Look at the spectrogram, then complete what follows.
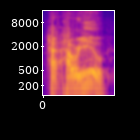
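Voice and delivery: high, eager voice for both sides; mimicked chat. Teen recalls friend's dad quizzing him, high mock voices. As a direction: act out the awkward breakfast exchange, pitched high.

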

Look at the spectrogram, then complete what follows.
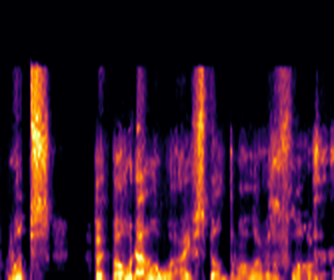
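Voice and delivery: high-pitched mock "oops"; feigned dismay. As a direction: play up a blatantly fake accident. Voices Wang pretending to spill the cure.

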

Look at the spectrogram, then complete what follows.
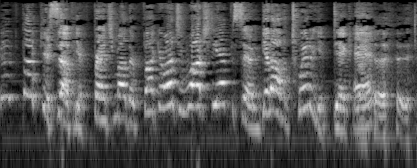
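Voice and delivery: high, loud hammed-up tirade; mock furious retort. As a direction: tear into him in a squeaky rage. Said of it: "I was about to be like".

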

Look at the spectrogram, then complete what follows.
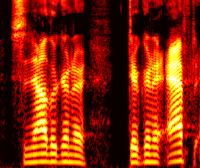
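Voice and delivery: normal talking voice

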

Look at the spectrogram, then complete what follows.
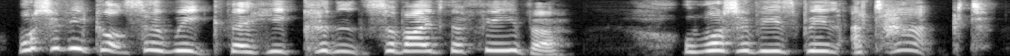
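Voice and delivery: high, loud, desperate pleading. A narrator's reading. Child fearing for a sick friend, pleading with the boy. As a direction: plead with rising alarm for a friend. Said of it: "I plead with him".

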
